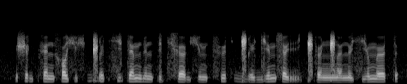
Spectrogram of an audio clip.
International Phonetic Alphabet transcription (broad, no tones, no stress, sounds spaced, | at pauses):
ʃ ɛ ɡ pʰ ɛ n x ɔ ç ø ç ɡ͡ǁ ø t sʲ ɜ t ɛ m d ɛ n t ø tʲ x ɜ ɡ ç ø m t͡sʰ ɨ t ɡ͡ǁ e dʲ ɛ m ɬ ɜ rʲ e ǁʰ œ ŋ͡ǁ ɜ n œ sʲ ɔ m œ t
